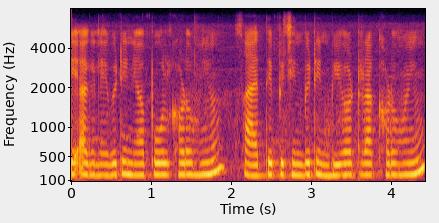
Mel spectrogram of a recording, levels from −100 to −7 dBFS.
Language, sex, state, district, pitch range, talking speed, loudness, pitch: Garhwali, female, Uttarakhand, Tehri Garhwal, 190-195 Hz, 215 wpm, -20 LUFS, 195 Hz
